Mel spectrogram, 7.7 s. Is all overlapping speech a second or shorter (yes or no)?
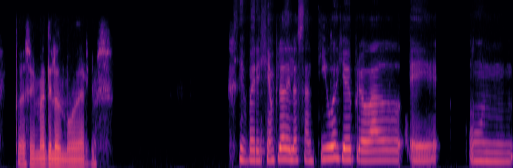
yes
